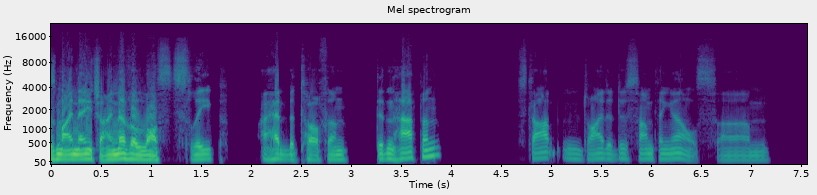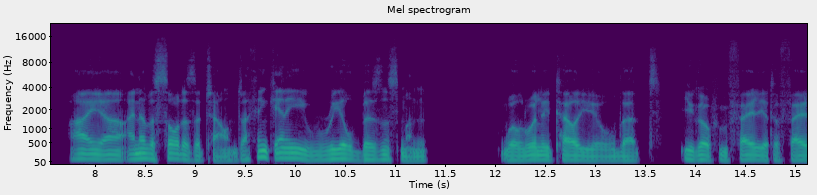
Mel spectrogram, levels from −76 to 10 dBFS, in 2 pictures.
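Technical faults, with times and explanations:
0.0–1.06 s, 2.25–2.42 s and 3.31–3.77 s: microphone overload. The opening second, up to "sleep I", runs about 11 dB past the converter ceiling, with roughly 15 percent of samples flattened. The later bursts, just after "sleep I" and near 3.3 s, exceed it by about 4 dB and 5 dB. The flat-topped peaks give a harsh crackle, likely from the input gain being set too high.
0.09 s, 1.08 s and 3.84 s: microphone volume stepped down. The level drops abruptly by about 2 dB, then about 9 dB just before "sleep I", then about 6 dB, each shortly after distorted peaks. Voice and background fall together, likely because the call software cut the microphone's input gain in single steps.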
